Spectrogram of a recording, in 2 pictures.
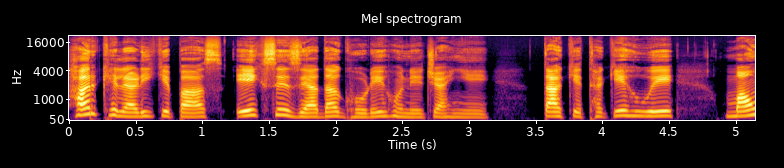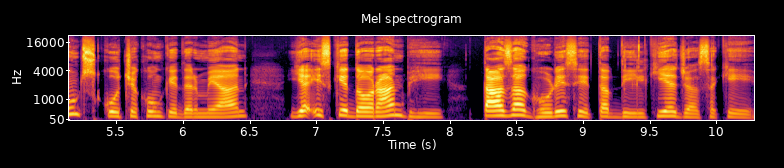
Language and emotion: Urdu, neutral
